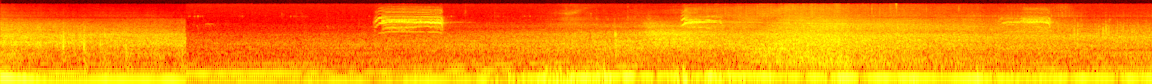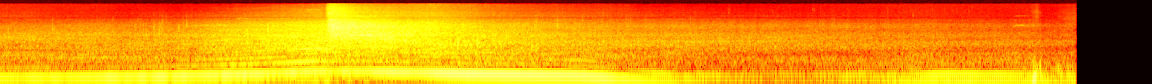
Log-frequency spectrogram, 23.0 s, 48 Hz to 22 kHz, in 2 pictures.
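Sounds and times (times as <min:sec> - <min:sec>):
car engine accelerating past: 0:11.0 - 0:18.6.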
